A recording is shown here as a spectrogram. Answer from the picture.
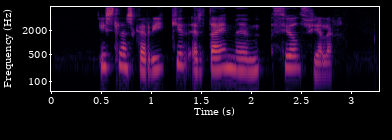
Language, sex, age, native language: Icelandic, female, 40-49, Icelandic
